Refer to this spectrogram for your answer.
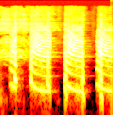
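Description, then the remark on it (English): A voice imitates a hip-hop air horn, blaring four loud, buzzy, nasal blasts in a quick rhythm, the second and third held longest, with short gaps between. “I'm going to give you a hip-hop air horn”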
